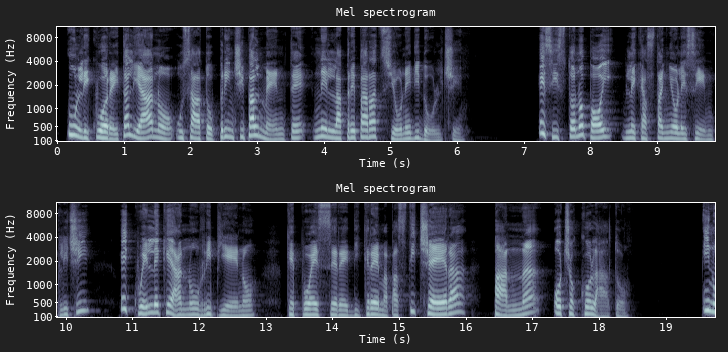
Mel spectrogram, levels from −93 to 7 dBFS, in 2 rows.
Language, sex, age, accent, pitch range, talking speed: Italian, male, 30-49, native, 150-200 Hz, 90 wpm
